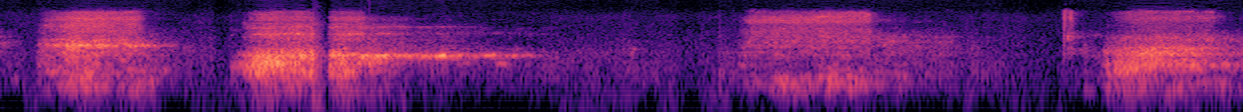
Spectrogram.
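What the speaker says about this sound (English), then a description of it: "Big breath in." Deep, audible breaths during a live yoga class: several long, noisy inhales and exhales in slow rhythm, fairly close and moderately loud, with short pauses between them and no talking.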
